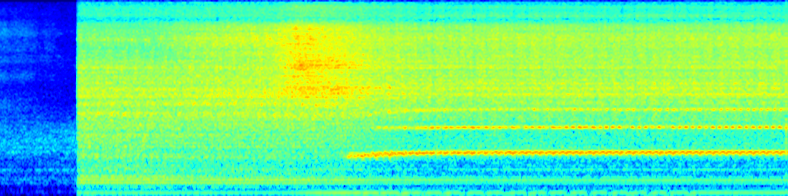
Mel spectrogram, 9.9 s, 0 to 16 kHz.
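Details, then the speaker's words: 2000 BMW E39 540i at idle, with the port at the bottom of the crankcase ventilation (CCV) valve plugged to provoke the fault: a thin high whistle from vacuum, characteristic of CCV failure. Other symptoms are a rough cold idle and suction at the oil cap. "I'm going to start the car up here shortly and then plug the poor at the bottom of the CCV to initiate that whistling noise and that vacuum that is characteristic of a CC V failure"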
